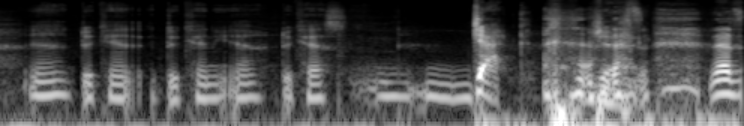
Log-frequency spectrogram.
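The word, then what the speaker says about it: Duquesne: Are you seeing the Yeah, S is silent? It can be silent. Yeah, Ducaney.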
